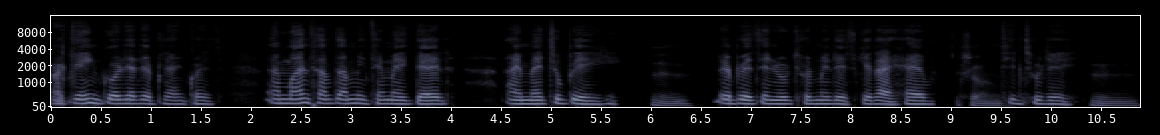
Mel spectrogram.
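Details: Adult man born with cerebral palsy, whose head injury from a car accident in June 2000 affected his speech, walking and left-ear hearing: dysarthric speech impairment.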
